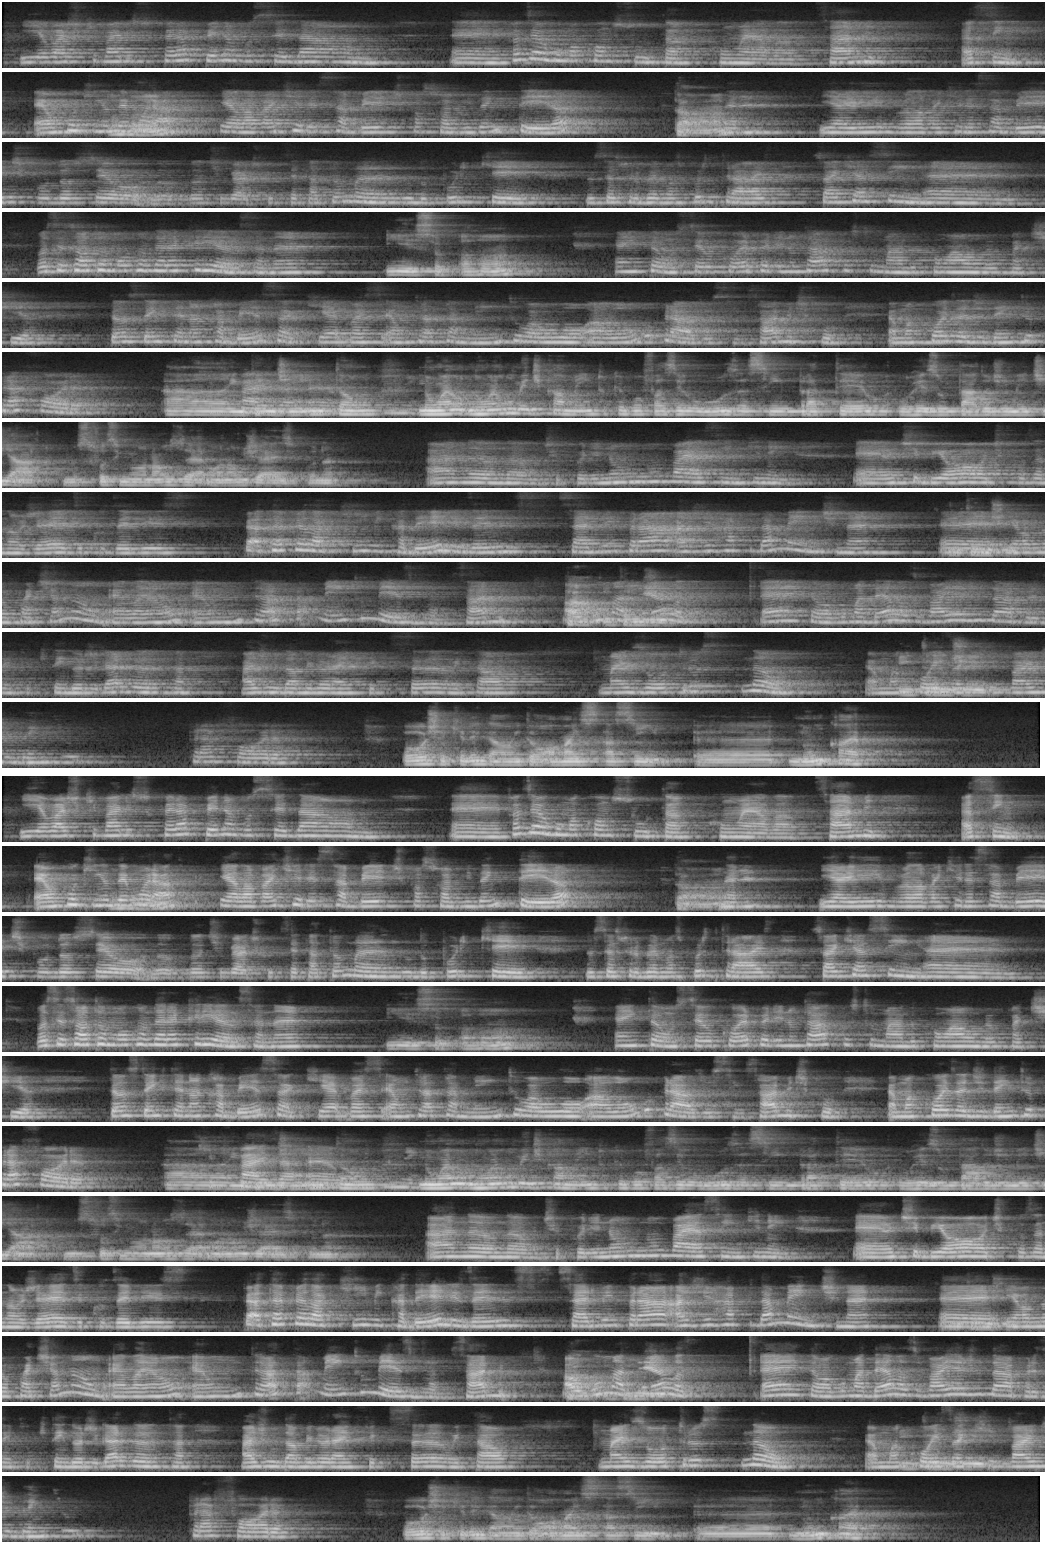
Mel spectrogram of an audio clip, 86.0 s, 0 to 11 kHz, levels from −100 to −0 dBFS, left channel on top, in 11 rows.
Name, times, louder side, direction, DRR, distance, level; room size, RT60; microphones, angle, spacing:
voice 1, 0.1-2.8 3.4-6.8 7.2-7.6 8.1-9.1 9.5-12.1 13.2-13.5 14.0-23.3 23.7-25.7 27.8-31.8 32.1-39.8 40.6-42.3 50.1-56.0 56.6-58.7 59.0-61.3 61.8-66.4 66.8-67.8 68.3-70.5 70.8-74.2 74.9-76.3 76.9-78.9 79.6-80.4, right 4 dB, 40° right, 7 dB, 0.3 m, -26 dB
voice 2, 8.6-9.1 12.9-13.3 26.3-27.3 40.3-49.5 61.9-62.4 66.8-67.6 77.1-77.8 81.2-84.7, left 2 dB, 35° left, 6 dB, 0.4 m, -26 dB
11.0 x 6.1 x 2.6 m, 1.2 s
head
